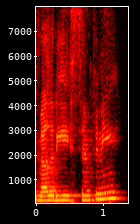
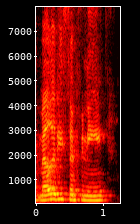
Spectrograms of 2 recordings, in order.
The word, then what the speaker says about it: Melodiesinfonie: So this guy's name is Melody Symphony, MELODIESINFONIE. It's spelled differently. But yeah, Melody Symphony.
